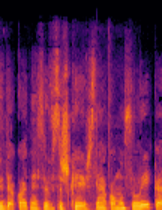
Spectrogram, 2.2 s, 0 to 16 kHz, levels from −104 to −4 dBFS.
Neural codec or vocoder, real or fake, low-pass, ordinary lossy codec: none; real; 14.4 kHz; AAC, 48 kbps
